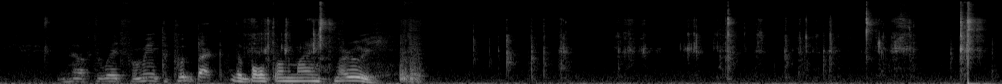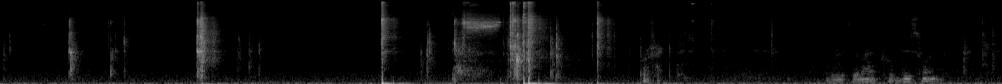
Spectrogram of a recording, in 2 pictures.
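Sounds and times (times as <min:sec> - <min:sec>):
small clicks and scrapes of parts: 0:01.6 - 0:03.4, 0:04.0 - 0:11.4, 0:12.0 - 0:12.9, 0:13.8 - 0:17.9, 0:19.4 - 0:20.0
loud snap: 0:13.8 - 0:16.1.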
